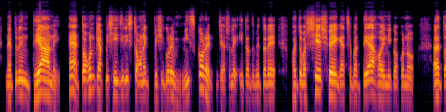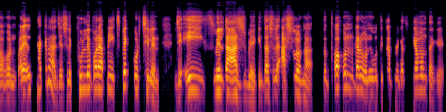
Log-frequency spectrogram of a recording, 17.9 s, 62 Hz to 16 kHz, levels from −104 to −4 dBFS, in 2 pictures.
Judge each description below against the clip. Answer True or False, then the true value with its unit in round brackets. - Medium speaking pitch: True (160 Hz)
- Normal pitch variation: False (6.1 semitones)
